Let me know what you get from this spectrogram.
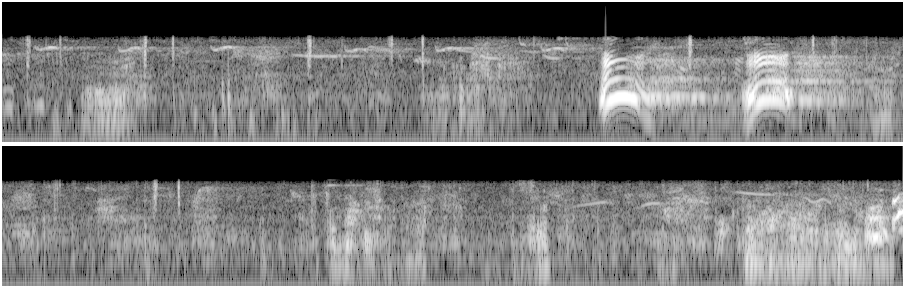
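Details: Rhodesian Ridgebacks romping together in play, giving two short, rising whining yelps a second apart amid constant scuffling, rustling and outdoor noise.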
